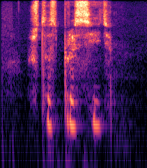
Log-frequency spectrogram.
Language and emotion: Russian, neutral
